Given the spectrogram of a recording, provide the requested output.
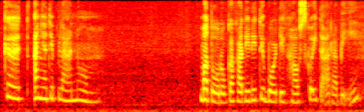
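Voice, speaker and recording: A woman's voice: fairly high pitch, normal speed, natural voice. A woman with a Filipino accent playing a loyal, wistful young office worker in a radio drama.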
